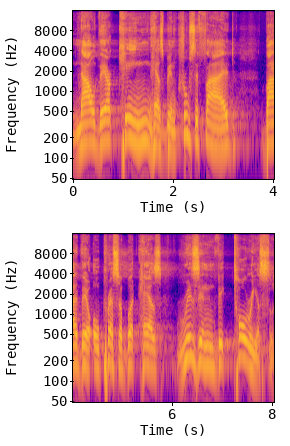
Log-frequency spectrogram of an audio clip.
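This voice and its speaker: Against a quiet background, a man talks at a very slow pace with ordinary pitch variation. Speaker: pastor. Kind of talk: sermon. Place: stage. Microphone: podium.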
